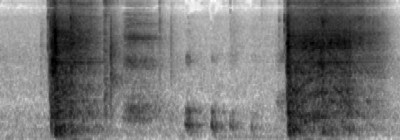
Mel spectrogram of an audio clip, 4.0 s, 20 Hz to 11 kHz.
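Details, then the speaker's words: 1966 Mercedes 230SL, Euro-spec, sitting 40 years, cranked with the starter solenoid jumped after fitting a hopefully working starter: two short bursts of even, quick cranking, smooth, with no grinding or clunks; oil pressure then builds. "Absolutely no problem. Look how smooth it is, too. No weird noises."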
